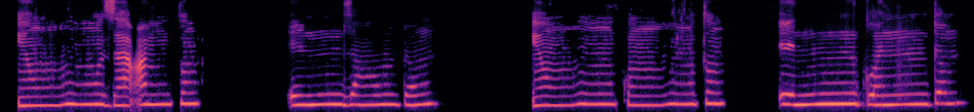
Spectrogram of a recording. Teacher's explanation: don't say the noon fully. We are doing ikhfa, concealing the sound of noon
